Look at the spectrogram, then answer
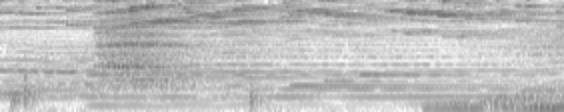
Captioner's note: sighs with delight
